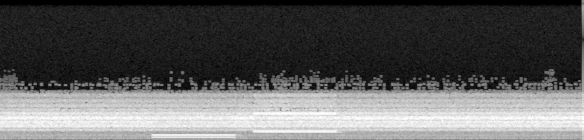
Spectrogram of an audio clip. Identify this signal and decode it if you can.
Aircraft SELCAL, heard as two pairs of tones, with radio hiss, a squelch burst at the end and room echo. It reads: FL-RS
